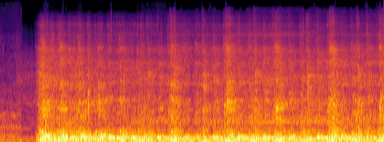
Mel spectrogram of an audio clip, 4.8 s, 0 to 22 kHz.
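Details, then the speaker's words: 1971 El Camino with a new distributor and starter: catches after a short crank, then settles into an uneven, lumpy, ragged rumble; running rough, timing thought slightly off, timing and tune planned. "that's just like like a little bit off timing it was nice to hear it runs like [ __ ]"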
